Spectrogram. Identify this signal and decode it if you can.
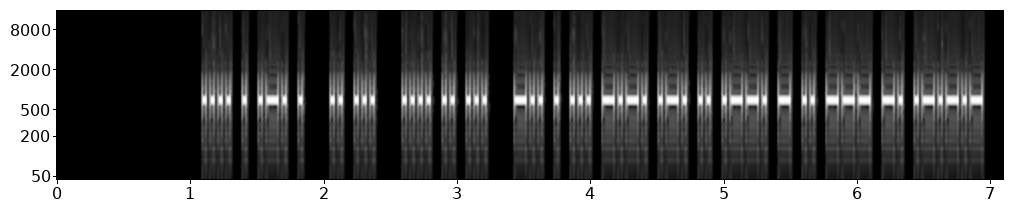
Morse code, heard as a keyed tone, about 40 wpm, 700 Hz. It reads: HERE IS HIS DESCRIPTION.
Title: Sentences from Top 1300 Words 40wpm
